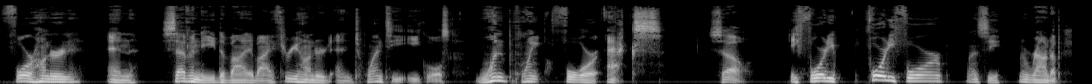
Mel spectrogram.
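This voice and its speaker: A man's voice: lowish voice, no echo, studio quality. An American man hosting a podcast, giving casual explanatory business commentary in a wry, nerdy way, often thinking aloud. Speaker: podcast host.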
